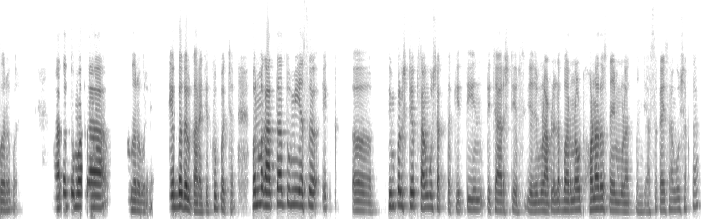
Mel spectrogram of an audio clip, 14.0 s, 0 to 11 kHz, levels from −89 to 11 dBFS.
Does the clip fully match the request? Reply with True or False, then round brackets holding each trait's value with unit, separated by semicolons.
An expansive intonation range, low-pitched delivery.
False (6.4 semitones; 150 Hz)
